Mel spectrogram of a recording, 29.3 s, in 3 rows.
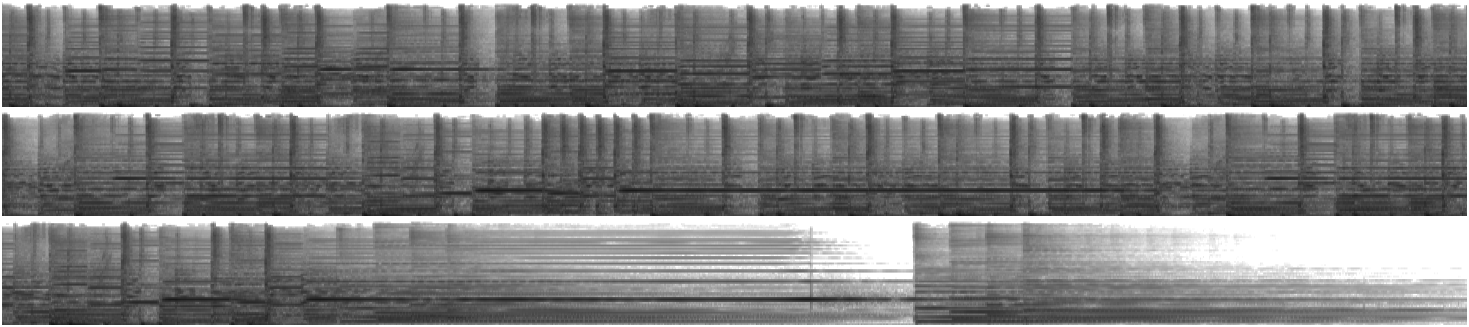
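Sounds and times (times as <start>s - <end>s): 
acoustic music: 0.0s - 29.2s.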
